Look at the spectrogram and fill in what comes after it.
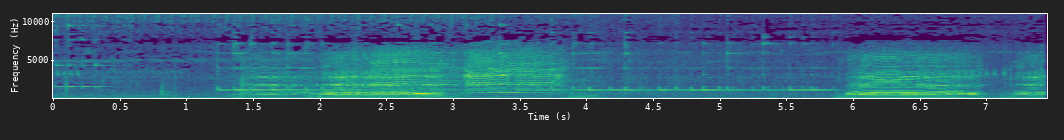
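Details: Garut sheep among dozens running through a rice-field area as rams rage; several loud, quavering bleats in quick succession, then another after a pause, over a steady ringing tone and background rumble.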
